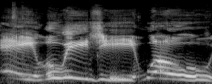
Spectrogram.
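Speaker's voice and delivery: tough-guy, streetwise, brash voice, name drawn out. Recapping the movie, speaker imitates Mario calling to Luigi as the 'I'm walking here' guy. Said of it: "the archetypical, hey, I'm walking here guy".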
